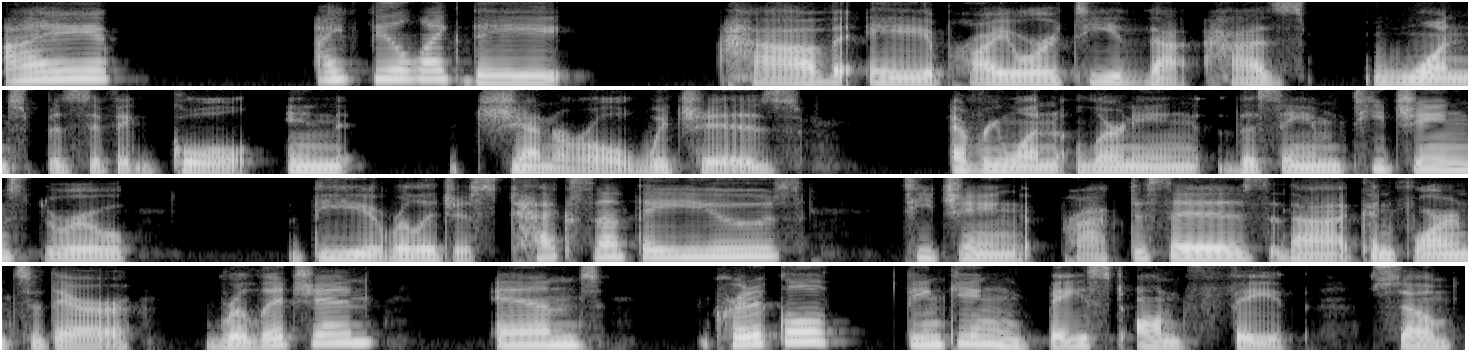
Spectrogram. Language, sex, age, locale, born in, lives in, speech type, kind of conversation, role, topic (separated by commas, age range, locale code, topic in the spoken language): English, female, 20-24, en-US, United States, United States, conversation, unstructured, none, Should religious education prioritize nurturing personal belief, or should it focus on teaching comparative religion and critical thinking?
